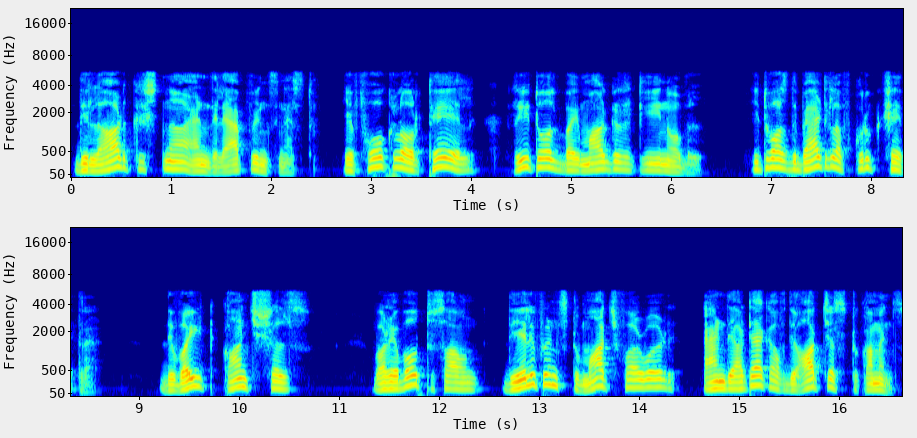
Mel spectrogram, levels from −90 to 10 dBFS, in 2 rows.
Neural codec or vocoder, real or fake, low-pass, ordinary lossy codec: none; real; 5.4 kHz; AAC, 48 kbps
